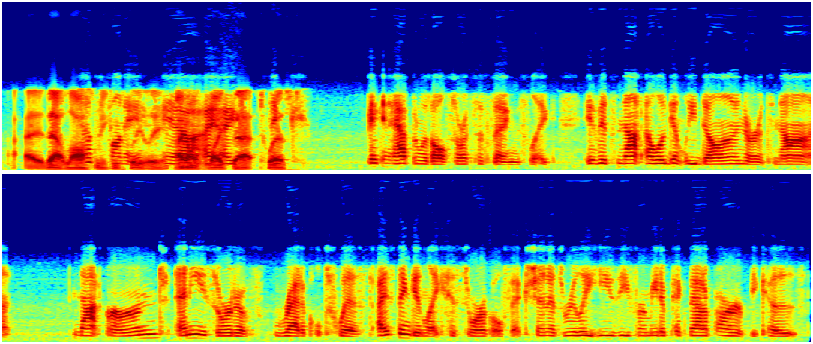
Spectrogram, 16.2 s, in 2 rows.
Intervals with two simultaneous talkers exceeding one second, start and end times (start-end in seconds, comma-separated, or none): 0.8-3.0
